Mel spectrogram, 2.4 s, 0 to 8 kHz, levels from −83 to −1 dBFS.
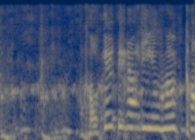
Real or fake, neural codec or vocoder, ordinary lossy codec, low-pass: fake; codec, 16 kHz, 2 kbps, FreqCodec, smaller model; none; 7.2 kHz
